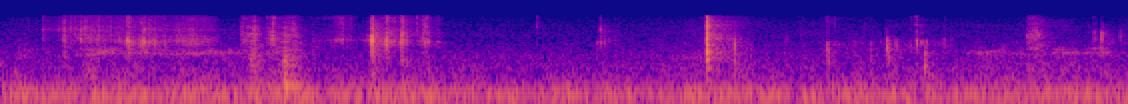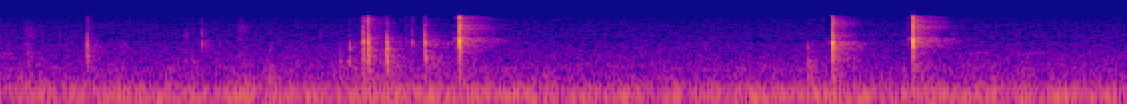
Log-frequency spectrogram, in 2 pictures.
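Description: Scattered light clicks and taps of a metal-tipped dotting tool against a small plastic mixing cup as resin is picked up, with a few quicker clicks a little before six seconds and two sharp taps near the end.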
